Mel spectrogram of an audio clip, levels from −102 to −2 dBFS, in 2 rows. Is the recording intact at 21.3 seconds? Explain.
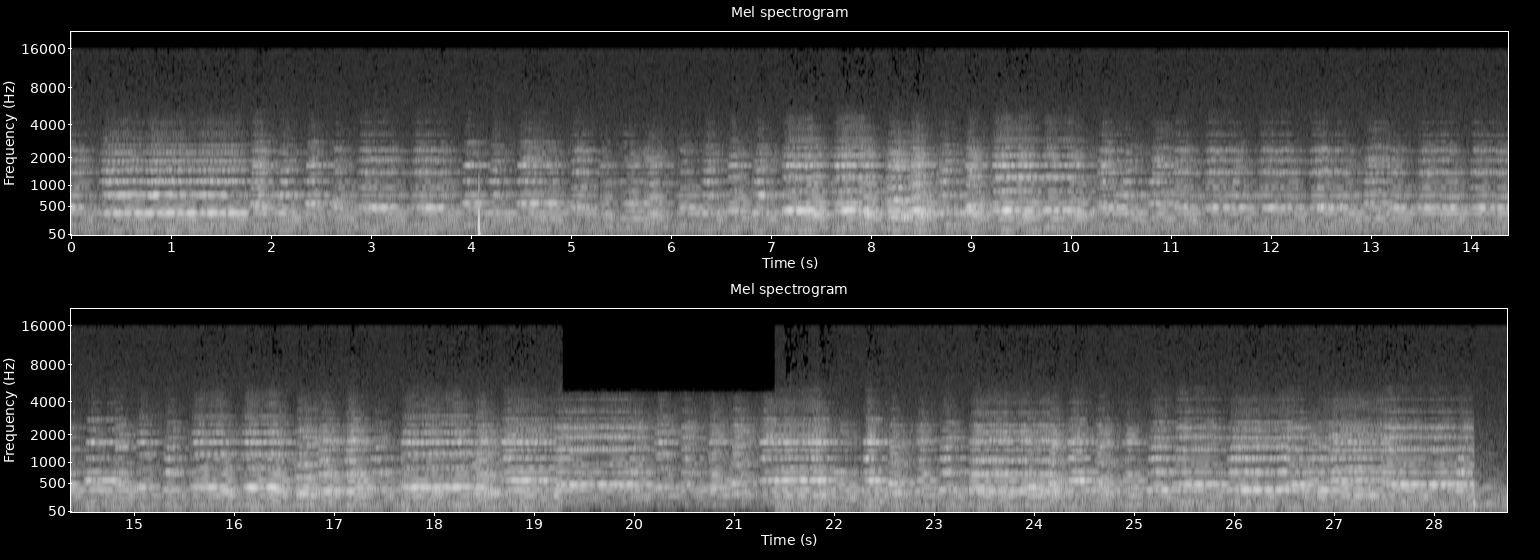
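No. From 19.28 to 21.41 s the sound turns dull and boxy, nothing above 4.7 kHz, about 5 dB quieter, with a new noise floor roughly 30 dB down. That points to a likely input switched to a poorer device, not a simple filter, because level and background noise change too.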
